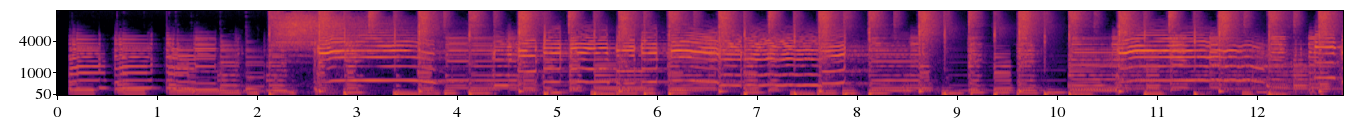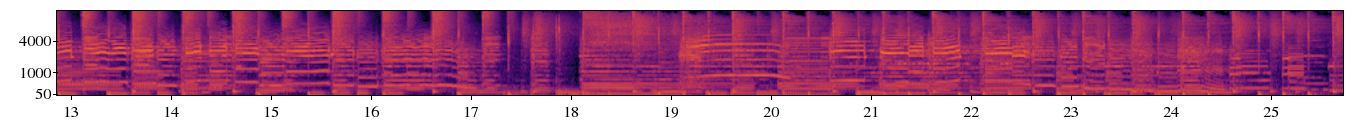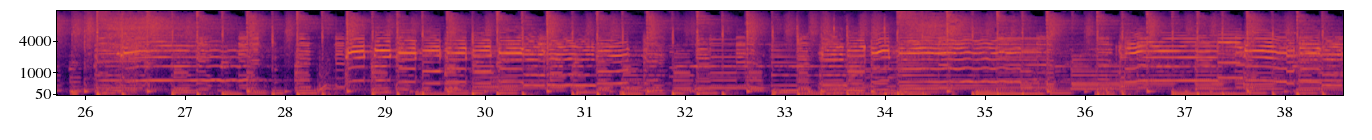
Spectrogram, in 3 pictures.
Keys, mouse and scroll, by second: 0.9 click, 1.5 right click, 2.4 scroll up 1, 3.5 click, 4.7 click, 6.1 click, 7.2 click, 8.4 click, 8.8 right click, 9.7 right click, 10.1 click, 11.1-11.5 scroll up 2, 12.1 click, 13.0 click, 14.4 click, 15.5 click, 17.7 click, 20.8-22.9 typing, 24.3 click, 27.8 click, 28.8 click, 30.3 click, 31.7 scroll down 1, 33.0 click, 34.4-35.2 scroll up 8, 36.6 click, 37.1 click, 38.1 shift+right click.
